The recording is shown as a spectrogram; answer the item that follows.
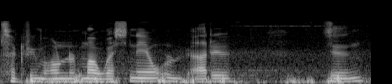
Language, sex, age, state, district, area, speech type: Bodo, male, 18-30, Assam, Chirang, urban, spontaneous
